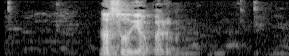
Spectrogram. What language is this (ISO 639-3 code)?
tur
